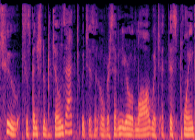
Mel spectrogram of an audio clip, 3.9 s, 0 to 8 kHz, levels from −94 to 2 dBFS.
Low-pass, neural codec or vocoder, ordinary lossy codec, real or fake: 7.2 kHz; none; MP3, 32 kbps; real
